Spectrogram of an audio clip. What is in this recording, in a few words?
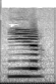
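"mie", Mandarin Chinese neutral tone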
